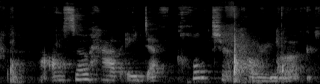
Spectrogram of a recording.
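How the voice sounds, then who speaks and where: Noticeable background noise behind a woman with an American accent. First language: American Sign Language. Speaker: teacher and curriculum author. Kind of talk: product presentation. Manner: casual.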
